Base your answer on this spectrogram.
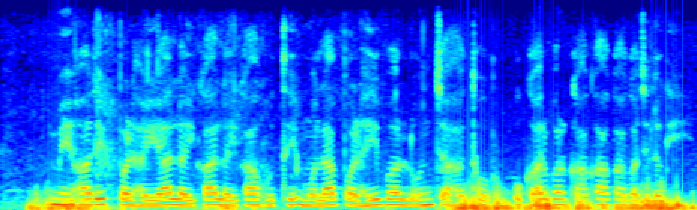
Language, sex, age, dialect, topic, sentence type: Chhattisgarhi, female, 36-40, Eastern, banking, question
